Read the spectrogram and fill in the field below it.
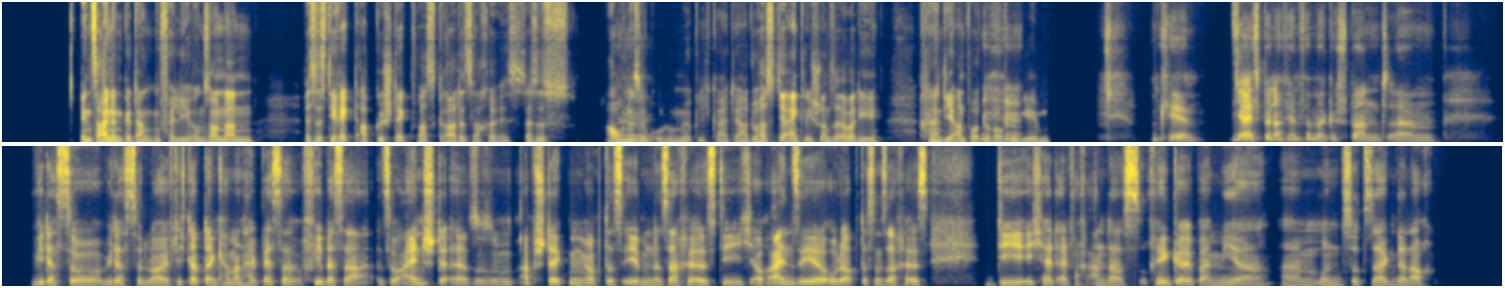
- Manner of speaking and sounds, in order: chuckle
- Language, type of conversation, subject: German, advice, Warum fällt es mir schwer, Kritik gelassen anzunehmen, und warum werde ich sofort defensiv?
